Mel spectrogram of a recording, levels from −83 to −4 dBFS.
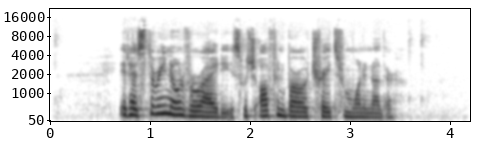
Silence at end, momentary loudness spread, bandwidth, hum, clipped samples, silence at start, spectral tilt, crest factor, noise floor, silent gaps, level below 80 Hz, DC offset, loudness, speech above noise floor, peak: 0.75 s; 10 LU; 15 kHz; none; under 0.1%; 0.7 s; -4.5 dB/octave; 16 dB; -61 dBFS; none; -64 dBFS; under 0.1%; -20 LUFS; 41 dB; -6 dBFS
